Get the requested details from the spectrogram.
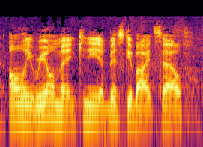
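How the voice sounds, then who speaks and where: A man's voice: mid-range voice, steady tone, normal speed, fairly bright tone, slight background noise. A man chatting casually while gaming, profane and teasing his friend. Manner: profane, teasing, laughs a lot. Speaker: friend playing along.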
